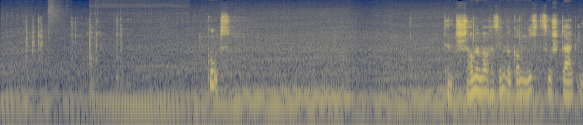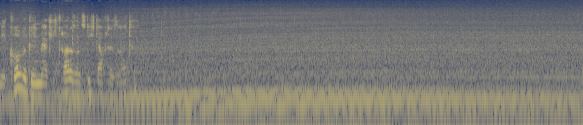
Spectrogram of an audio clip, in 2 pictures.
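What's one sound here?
A tractor's diesel engine drones as it drives along.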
